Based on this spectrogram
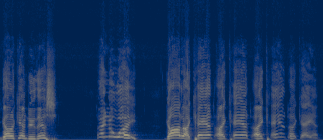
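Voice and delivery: high, breaking plea; retold sobbing prayer, pitch way up; crying out to God. On his knees in daughter's bedroom, begging God through tears. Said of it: "And I'm crying".

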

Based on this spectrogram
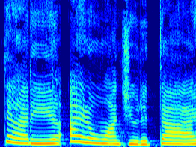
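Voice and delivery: high, slow mock-tearful child; drawn-out, high acted plea; crying little girl. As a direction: imitate a small girl pleading with Daddy. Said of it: "she's crying and she's crying".

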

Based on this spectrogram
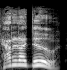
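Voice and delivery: put-on girlish squeak. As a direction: squeak it up high like an eager girl. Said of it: "the daughter of the stepmother's like".

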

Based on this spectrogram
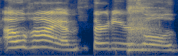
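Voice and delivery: hammed-up attempt at sounding thirty; pretend grown-up. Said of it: "pretend being like".

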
